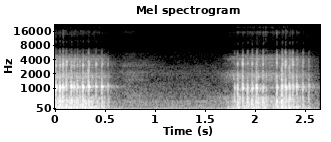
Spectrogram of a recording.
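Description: A voice imitating snoring in a tavern with the sound coming through the walls: two raspy, rhythmic breaths, one at the start and a louder, longer one after a quiet pause, with no other talk.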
